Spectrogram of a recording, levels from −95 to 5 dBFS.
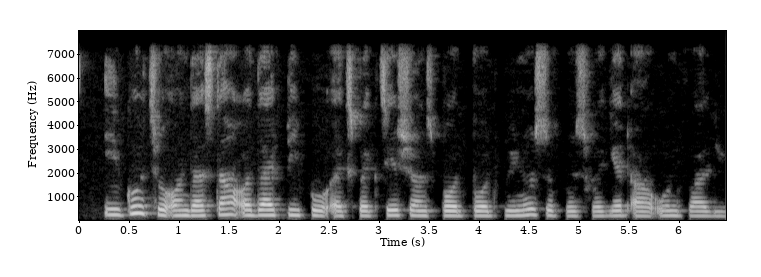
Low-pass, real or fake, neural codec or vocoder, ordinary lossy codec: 7.2 kHz; real; none; none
